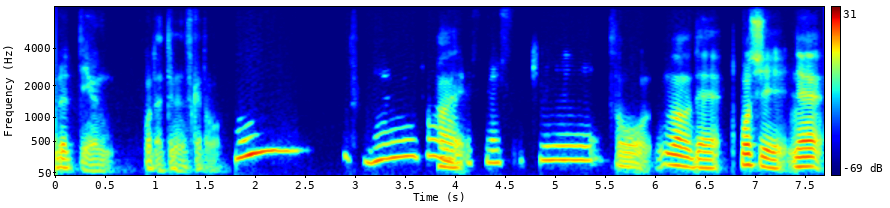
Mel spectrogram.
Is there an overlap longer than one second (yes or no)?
no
